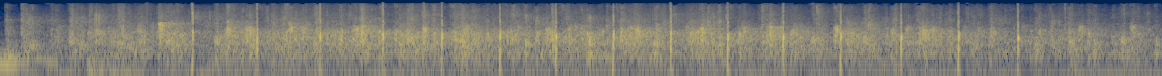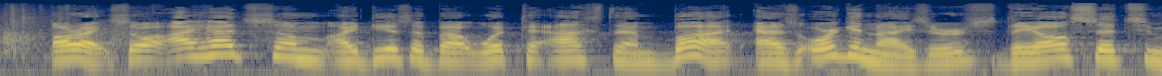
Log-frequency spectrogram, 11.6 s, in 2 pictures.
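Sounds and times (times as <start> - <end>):
audience applause: 0.0 - 6.1
speech: 6.1 - 11.6.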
